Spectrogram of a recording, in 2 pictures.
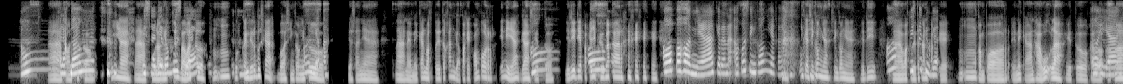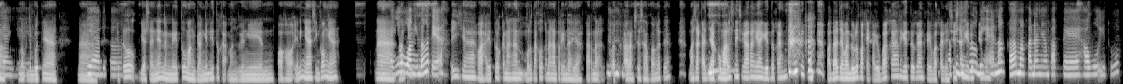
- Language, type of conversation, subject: Indonesian, unstructured, Bagaimana makanan memengaruhi kenangan terindahmu?
- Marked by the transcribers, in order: mechanical hum; chuckle; chuckle; throat clearing; chuckle; static; "pohon" said as "poho"; chuckle; unintelligible speech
